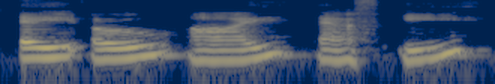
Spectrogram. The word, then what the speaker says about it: Aoife: So, it's spelled A O I F E, Aoife.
